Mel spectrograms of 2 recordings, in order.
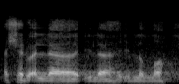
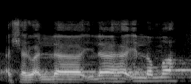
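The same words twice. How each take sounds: First: It is said quietly, barely audible. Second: It is said loudly, projected outward.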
